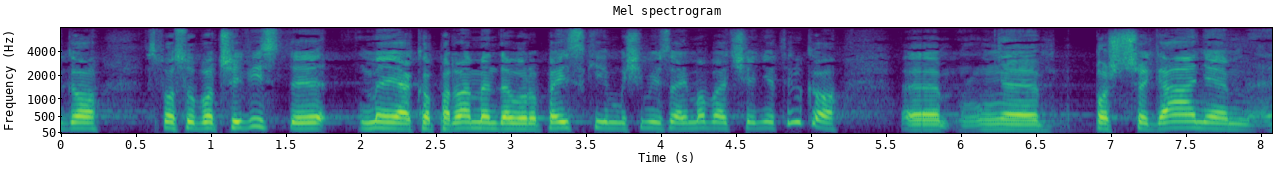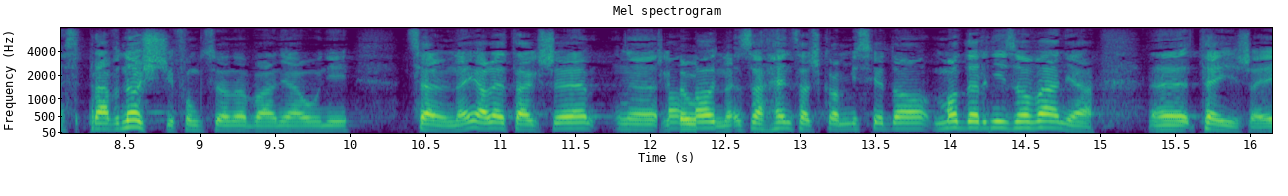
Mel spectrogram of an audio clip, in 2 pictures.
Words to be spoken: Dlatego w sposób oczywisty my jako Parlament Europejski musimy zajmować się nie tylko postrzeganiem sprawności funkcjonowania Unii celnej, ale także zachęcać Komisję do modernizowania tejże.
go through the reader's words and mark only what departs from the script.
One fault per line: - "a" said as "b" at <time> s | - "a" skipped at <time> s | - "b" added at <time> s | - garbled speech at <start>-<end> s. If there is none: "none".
- garbled speech at 12.0-12.6 s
